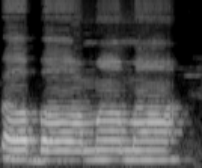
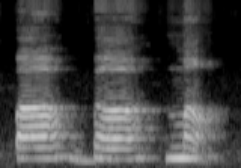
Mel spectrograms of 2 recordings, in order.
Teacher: sounds they start babbling sounds like PB MMA basically bilabial sounds simple sounds that are articulated through the lips right the fusion of your upper and lower lip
